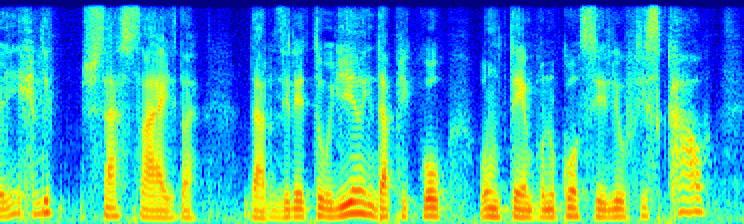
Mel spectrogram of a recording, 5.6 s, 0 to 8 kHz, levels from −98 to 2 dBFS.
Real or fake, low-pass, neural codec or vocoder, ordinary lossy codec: fake; 7.2 kHz; codec, 16 kHz in and 24 kHz out, 0.8 kbps, FocalCodec, streaming, 65536 codes; none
